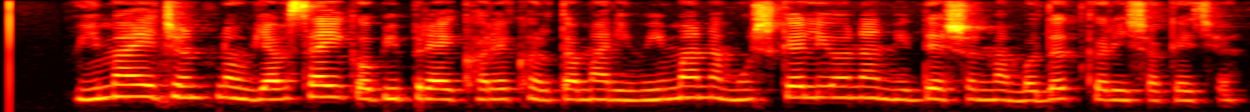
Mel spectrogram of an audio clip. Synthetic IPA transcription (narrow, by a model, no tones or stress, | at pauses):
ʋimaed͡ʒəɳʈnoʋjaʋsaikəbʱipɾajkʰəɾekʰəɾt̪əmaɾiʋimanamuʃkelionanɪɾd̪eʃənmãməd̪əd̪kəɾiʃəket͡ʃʰe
